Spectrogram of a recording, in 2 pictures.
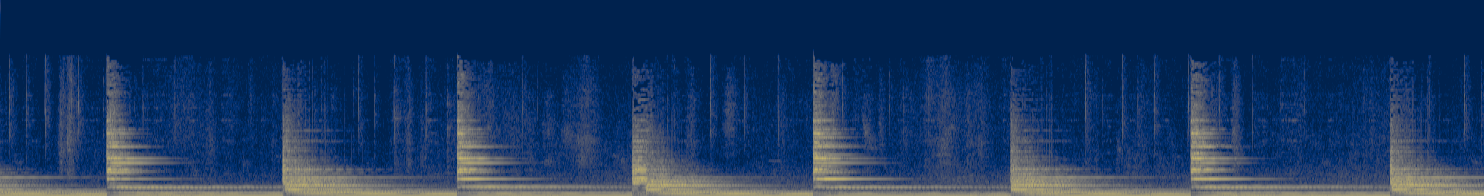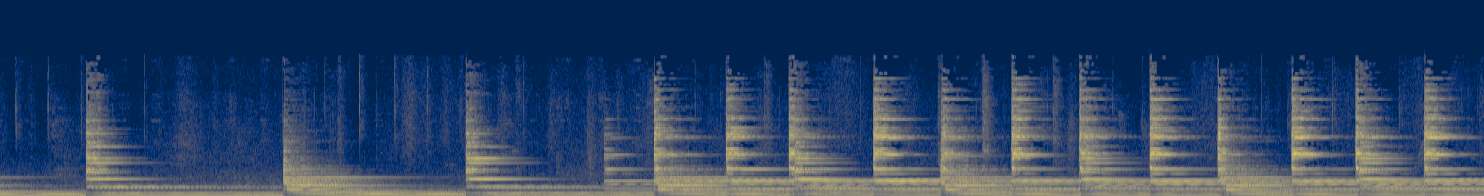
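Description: Small church bells ring out in a steady rhythm, striking over and over with a long ringing hum.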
